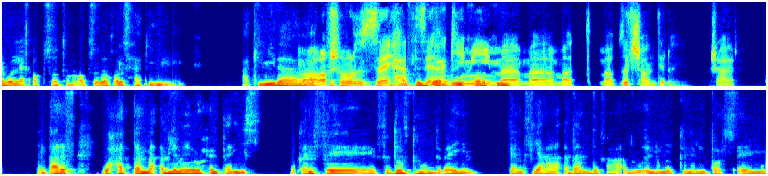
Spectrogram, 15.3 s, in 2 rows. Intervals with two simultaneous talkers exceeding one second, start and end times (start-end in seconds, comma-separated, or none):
3.0-5.1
